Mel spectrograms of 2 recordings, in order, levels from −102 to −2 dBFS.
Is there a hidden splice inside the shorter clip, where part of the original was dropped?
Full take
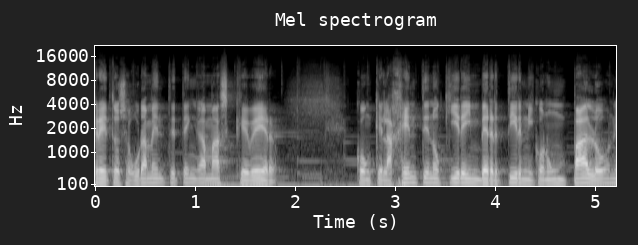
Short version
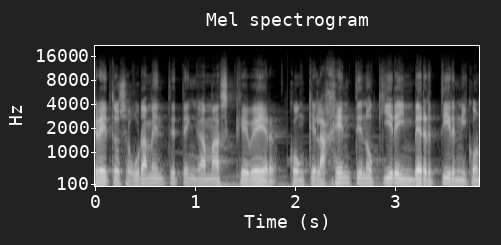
yes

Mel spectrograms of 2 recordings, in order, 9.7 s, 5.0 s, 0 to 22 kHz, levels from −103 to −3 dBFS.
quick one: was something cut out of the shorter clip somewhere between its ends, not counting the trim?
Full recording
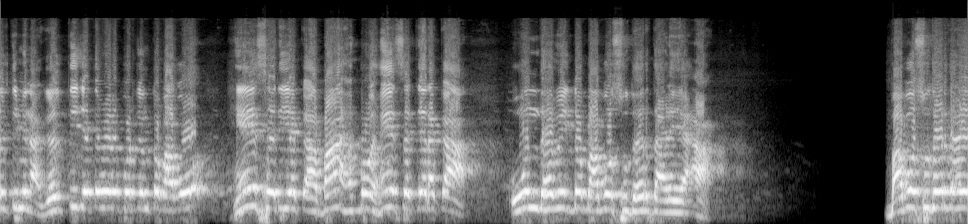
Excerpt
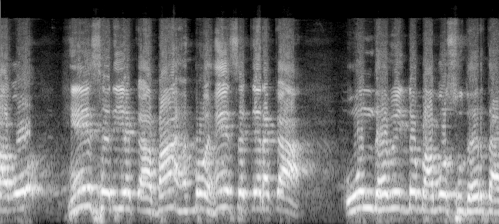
no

